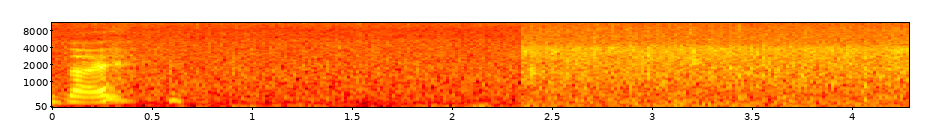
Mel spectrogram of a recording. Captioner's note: water burbling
